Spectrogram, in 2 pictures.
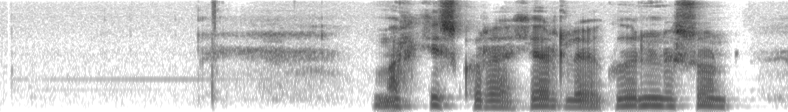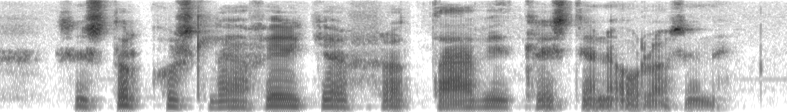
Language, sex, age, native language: Icelandic, female, 50-59, Icelandic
